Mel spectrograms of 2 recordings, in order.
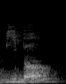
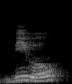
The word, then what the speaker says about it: vivo: dit voy, en espagnol, le V se prononce quasiment comme un B. Vivo, on entend bien que c'est pas bibo, c'est pas bibo, c'est vivo.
